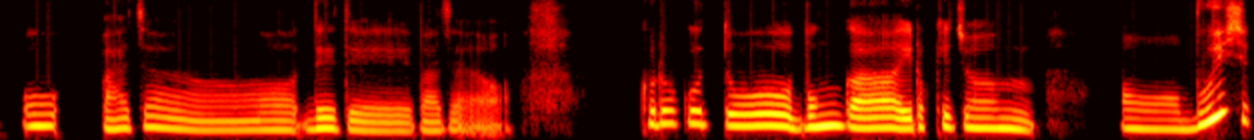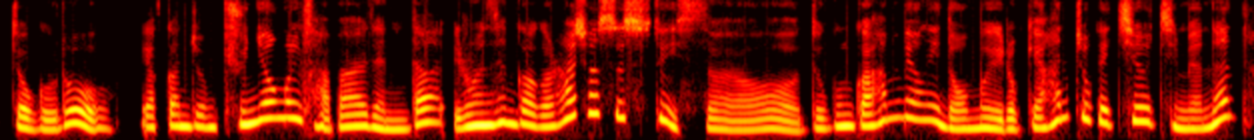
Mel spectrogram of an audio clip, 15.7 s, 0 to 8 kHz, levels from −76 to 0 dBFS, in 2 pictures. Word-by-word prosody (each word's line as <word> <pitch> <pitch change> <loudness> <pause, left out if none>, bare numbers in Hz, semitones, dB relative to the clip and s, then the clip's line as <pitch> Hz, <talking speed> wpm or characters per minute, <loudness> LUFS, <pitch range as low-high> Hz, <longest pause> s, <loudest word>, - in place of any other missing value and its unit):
어 210 +1 -1 0.3
맞아요. 155 -4 -4
네네 145 -6 -3
맞아요. 140 -1 -8 0.9
그러고 250 0 -1
또 215 -1 +4
뭔가 185 -3 +4
이렇게 180 +4 0
좀 175 -5 -1 0.5
어 165 -2 -4
무의식적으로 225 - +4 0.2
'약간 200 +2 -1
좀 200 -2 -2
균형을 335 +7 +2
잡아야 200 - 0
된다.' 185 +9 0
이런 210 +6 +5
생각을 230 -3 +1
하셨을 405 +1 +2
수도 345 - +1
있어요. 160 - -3
'누군가 210 +5 0
1 295 +10 -2
명이 320 -7 -2
너무 170 0 0
이렇게 165 +2 -2
한 285 - -1
쪽에 315 -8 -1
치우치면은 235 - 0
195 Hz, 260 characters per minute, -25 LUFS, 165-245 Hz, 0.9 s, 이런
